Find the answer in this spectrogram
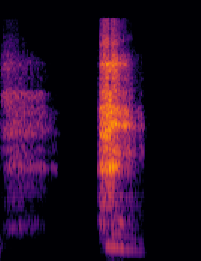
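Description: A man sighing: a faint breath, then about a second in, a louder audible sigh whose pitch falls away at its end.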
